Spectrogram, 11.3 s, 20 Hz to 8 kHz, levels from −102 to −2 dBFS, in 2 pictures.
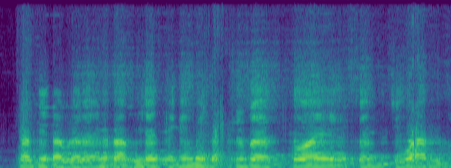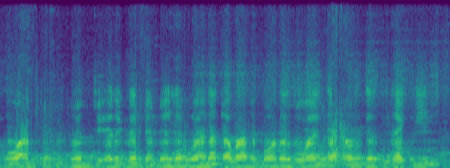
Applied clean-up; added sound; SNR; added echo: neural separator model SepFormer DNS4.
